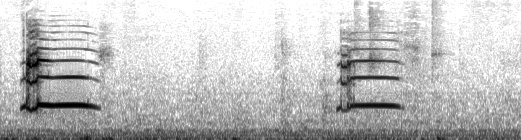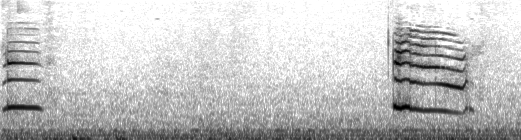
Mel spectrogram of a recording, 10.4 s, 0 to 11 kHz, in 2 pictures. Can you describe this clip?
Cat Meowing
This is a recording of my cat, Echo, meowing into my Zoom H2n.
animal, cat, feline, meow, pet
